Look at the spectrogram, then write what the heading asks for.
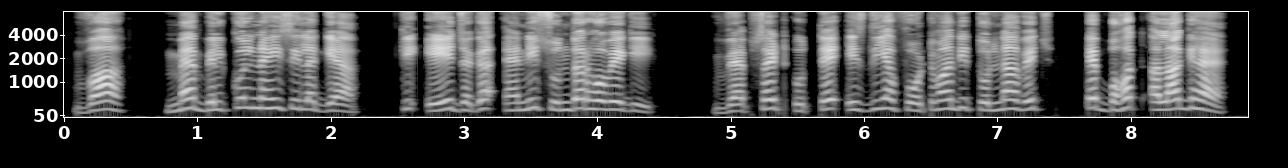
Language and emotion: Punjabi, surprised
